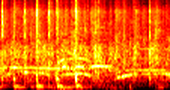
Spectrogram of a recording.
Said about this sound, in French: C'est ma technique d'écriture, mais bravo, super belle prestance. Applaudissez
